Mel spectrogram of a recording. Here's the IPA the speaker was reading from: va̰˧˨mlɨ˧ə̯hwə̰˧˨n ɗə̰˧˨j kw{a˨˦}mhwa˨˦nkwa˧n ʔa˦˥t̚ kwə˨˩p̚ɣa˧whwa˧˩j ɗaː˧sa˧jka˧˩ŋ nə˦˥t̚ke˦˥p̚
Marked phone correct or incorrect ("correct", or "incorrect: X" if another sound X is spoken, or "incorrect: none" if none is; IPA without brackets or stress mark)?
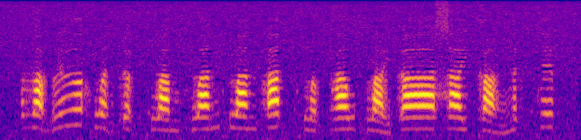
incorrect: a˨˩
